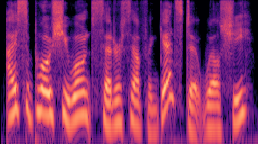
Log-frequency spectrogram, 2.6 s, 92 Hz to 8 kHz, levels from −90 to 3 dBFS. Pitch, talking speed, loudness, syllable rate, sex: 205 Hz, 230 wpm, -18 LUFS, 5.8 syllables/s, female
